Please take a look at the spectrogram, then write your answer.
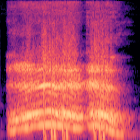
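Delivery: long, loud, high throat clear. Real, not acted. Sick host excuses himself to clear his throat, loud throat clearing. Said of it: "excuse me".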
